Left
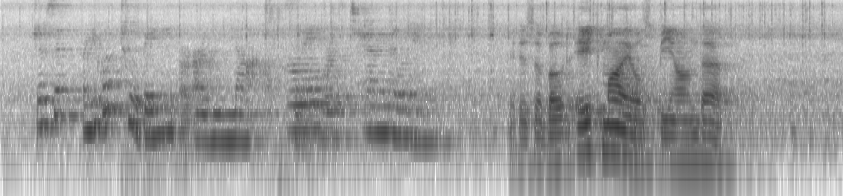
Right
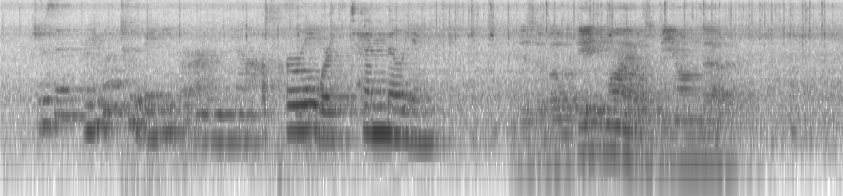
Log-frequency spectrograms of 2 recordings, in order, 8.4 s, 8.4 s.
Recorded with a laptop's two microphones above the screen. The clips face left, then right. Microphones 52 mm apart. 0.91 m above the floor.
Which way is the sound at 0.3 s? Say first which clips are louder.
Left 3 dB; 40° left (ahead or behind).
